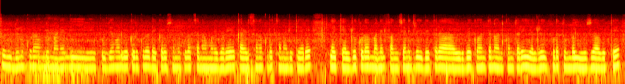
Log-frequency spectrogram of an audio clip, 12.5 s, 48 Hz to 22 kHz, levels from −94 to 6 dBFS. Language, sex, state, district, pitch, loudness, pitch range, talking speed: Kannada, female, Karnataka, Bellary, 165 Hz, -17 LUFS, 160-170 Hz, 150 wpm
